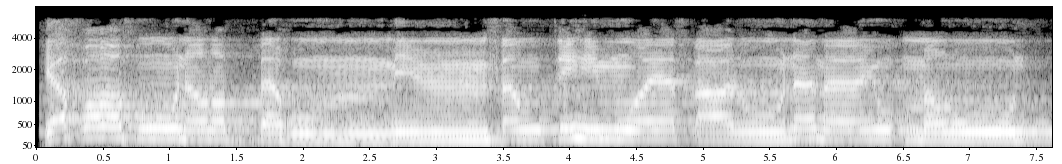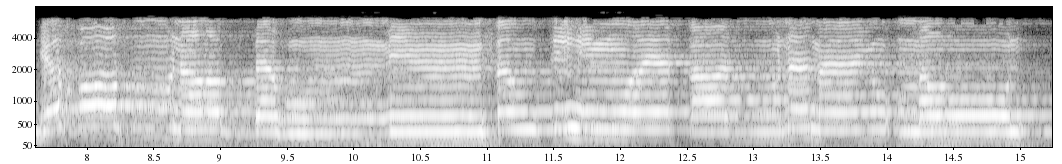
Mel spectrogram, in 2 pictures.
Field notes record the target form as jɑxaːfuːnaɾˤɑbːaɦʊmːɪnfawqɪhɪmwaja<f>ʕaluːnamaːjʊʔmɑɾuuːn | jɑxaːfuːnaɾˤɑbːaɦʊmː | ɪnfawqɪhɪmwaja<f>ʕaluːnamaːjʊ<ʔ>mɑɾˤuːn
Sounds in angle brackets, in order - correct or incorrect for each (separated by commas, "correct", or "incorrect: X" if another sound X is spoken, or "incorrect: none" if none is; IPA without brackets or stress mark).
correct, correct, correct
